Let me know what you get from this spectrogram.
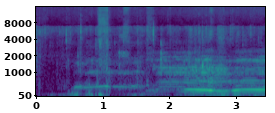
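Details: Young Nelore heifers, ten months old, from a group of 22 near Fernandópolis, São Paulo, Brazil; two low tonal moos, the second longer and steadier with a slight waver, over faint background thumps.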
